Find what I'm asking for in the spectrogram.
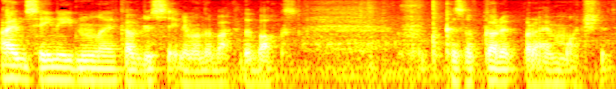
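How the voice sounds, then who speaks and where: A man mumbling at a very fast pace over noticeable background noise. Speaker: film reviewer. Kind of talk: casual talk to camera. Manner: hesitant, mumbling.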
